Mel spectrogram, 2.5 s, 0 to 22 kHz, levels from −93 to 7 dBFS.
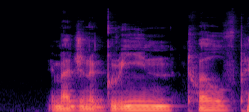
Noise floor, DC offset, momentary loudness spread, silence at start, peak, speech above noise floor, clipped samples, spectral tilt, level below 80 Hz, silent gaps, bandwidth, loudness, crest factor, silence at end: -55 dBFS; under 0.1%; 7 LU; 0.5 s; -6 dBFS; 35 dB; under 0.1%; -8.5 dB/octave; -30 dBFS; none; 8.6 kHz; -21 LUFS; 14 dB; 0 s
